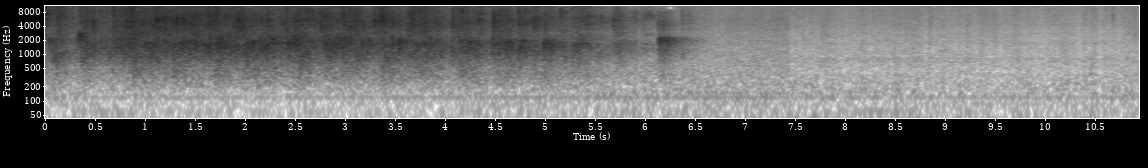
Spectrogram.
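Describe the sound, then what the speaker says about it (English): Loud, dense audience applause greeting a lecturer before a talk on the Korean shaman world, sustained for about six seconds and then fading quickly into quiet room noise. "I suggest to give her the heartiest welcome by a big applause"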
